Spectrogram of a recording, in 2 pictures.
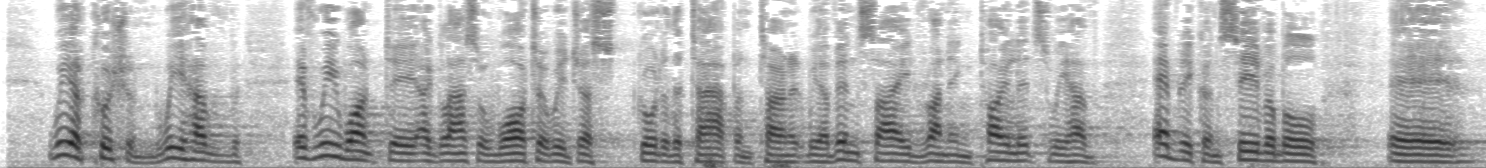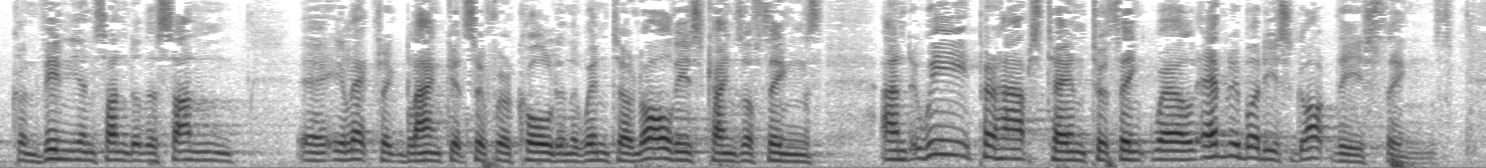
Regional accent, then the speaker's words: Scotland, United Kingdom; Growing up in Scotland after the war, we thought we were poor, and by present-day standards, we probably were.

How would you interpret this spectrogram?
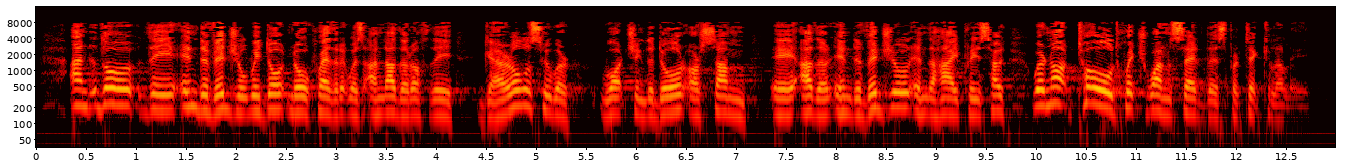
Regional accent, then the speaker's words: Scotland, United Kingdom; I am a Scotsman. And not only a Scotsman, but they know that I'm a Highlander Scotsman. I don't come from the lowlands of Scotland. I come from the mountains of Scotland. And not only the mountains, but the west coast mountains of Scotland.

